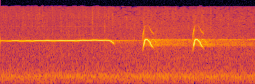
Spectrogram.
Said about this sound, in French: on dirait le code morse. Mais Nino, qui fait ce genre de sifflement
